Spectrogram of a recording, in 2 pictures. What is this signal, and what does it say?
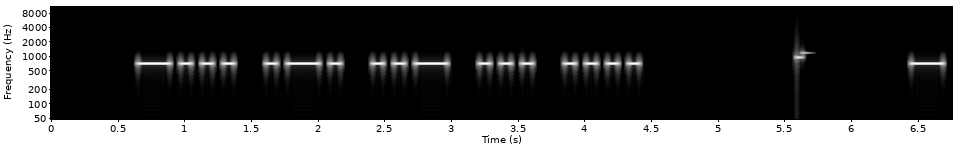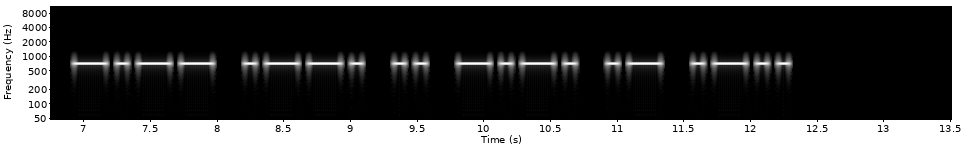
Morse code, heard as a keyed tone, about 15 wpm, 700 Hz. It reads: BRUSH TYPICAL
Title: Sentences from Top 1100 Words - New Word Drill - 15wpm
